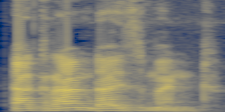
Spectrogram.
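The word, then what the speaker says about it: aggrandizement: করব চলুন কৌশলটা দেখি এগ্রেন ডাইসমেন্ট এ double G আর এন এগ্রেন ডি আই জেড E dice M ই N team meant এগ্রান্টাইজমেন্ট মানে ক্ষমতা পদ বা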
